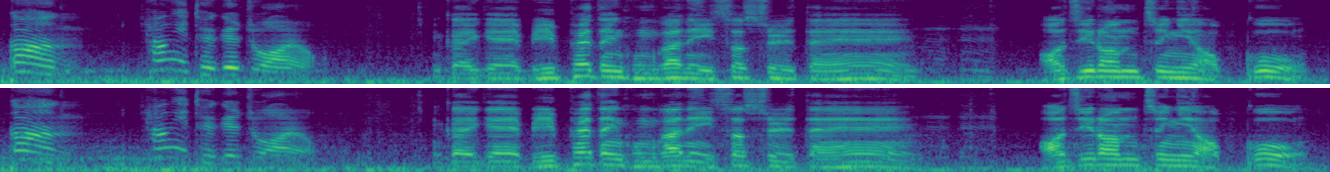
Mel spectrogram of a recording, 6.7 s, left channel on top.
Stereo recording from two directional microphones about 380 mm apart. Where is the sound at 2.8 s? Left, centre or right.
Right.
